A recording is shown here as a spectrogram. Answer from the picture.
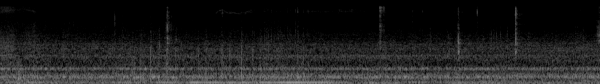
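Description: Steady low hum of running equipment with a faint steady tone, and a few faint clicks of a tool on the screws holding the fiber laser's isolator as they are tightened.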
